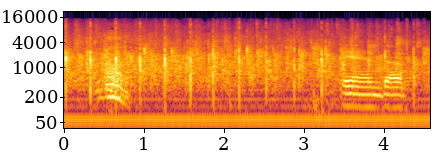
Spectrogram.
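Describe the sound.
An audience applauds with dense, steady clapping throughout, while a voice briefly calls out over it near the start and again toward the end.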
